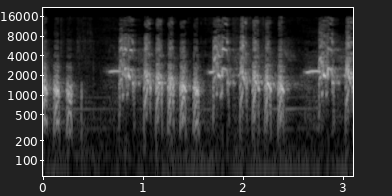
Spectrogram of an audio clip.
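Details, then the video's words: Grey francolin (Dakhni Teetar) in Pakistan giving a dense, rapid run of harsh, chattering, fowl-like notes mixed with high whistles. A short pause follows, then the series starts again. "Dakhni Teetar | Teetar Ki Awaz | Teetar Sound | Teetar Voice"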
